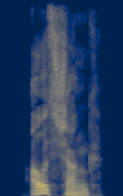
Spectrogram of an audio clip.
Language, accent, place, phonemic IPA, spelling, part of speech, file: German, Germany, Berlin, /ˈaʊ̯sʃaŋk/, Ausschank, noun, De-Ausschank.ogg
- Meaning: 1. the pouring and/or selling of (alcoholic) beverages 2. counter (of a bar)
